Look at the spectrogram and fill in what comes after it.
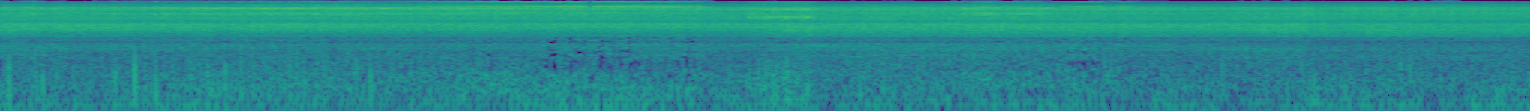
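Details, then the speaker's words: Ultrasonic piezosurgery unit with a round diamond tip cutting a dental sinus window osteotomy for sinus lift: steady high-pitched hiss with faint squealing tones under water spray. "I'm going to continue uh with the same hand uh with the same tip it's a diamond uh kind of round almost looks like a large round bar Diamond tip"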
